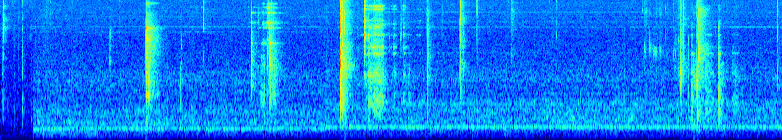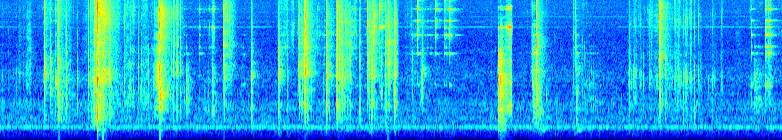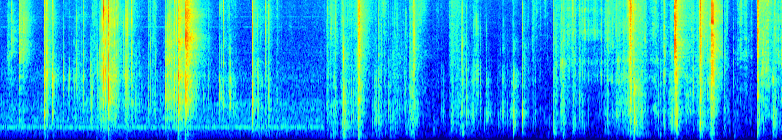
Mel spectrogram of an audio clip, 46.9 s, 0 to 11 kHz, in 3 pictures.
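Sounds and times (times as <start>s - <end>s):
steady low hum: 0.6s - 37.8s
dishes and utensils clattering: 18.9s - 24.8s, 30.6s - 31.6s
packaging crinkling: 31.6s - 36.7s.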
